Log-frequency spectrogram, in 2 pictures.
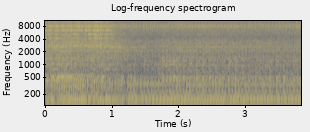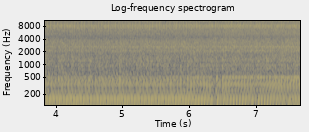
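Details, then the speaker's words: Honda CL90 motorcycle bored out to 150cc with a big piston, cleaned points, choke on and exhaust left uncleaned, started for the first time; a brief crank, then a steady, even single-cylinder thump. Normal idle. "woohoo what well guys that sounds great that thing sounded good now here comes the oil I can't believe how well that sounded too"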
